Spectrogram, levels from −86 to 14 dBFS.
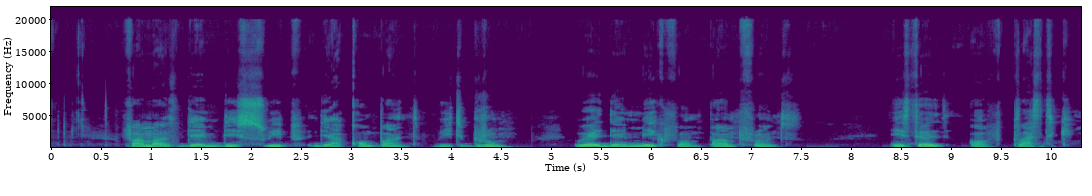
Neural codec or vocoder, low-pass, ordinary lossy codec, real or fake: vocoder, 48 kHz, 128 mel bands, Vocos; none; none; fake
